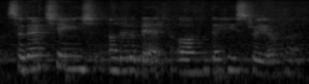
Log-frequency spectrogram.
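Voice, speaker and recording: A middle-aged Chilean woman with a voice slightly higher than most women's gives an informal lecture on immigration history as a community presenter, chatting loosely and often checking in with her audience. She talks a little fast and sits far from the mic, captured across an echoey meeting room. A steady background noise runs beneath her speech.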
